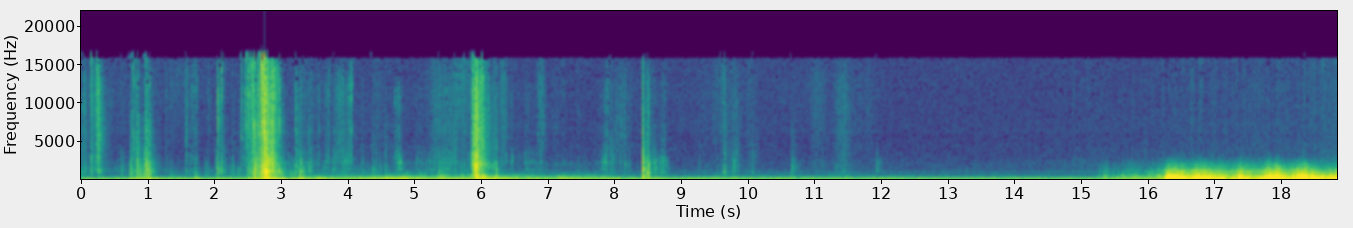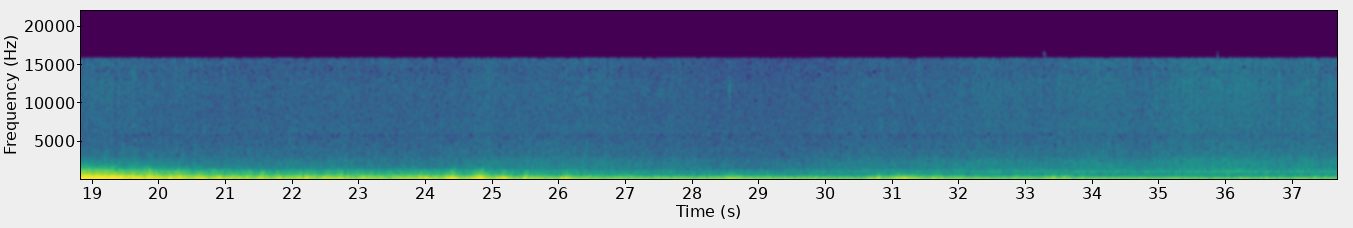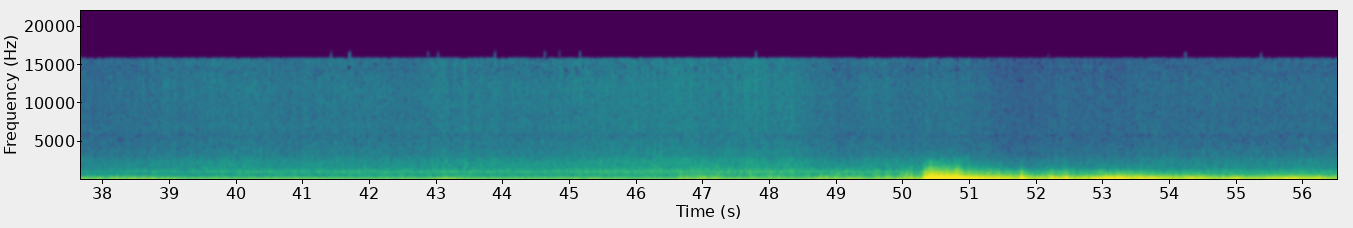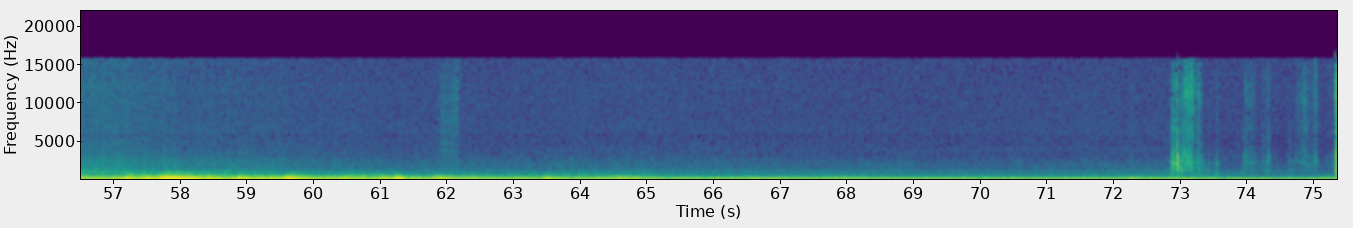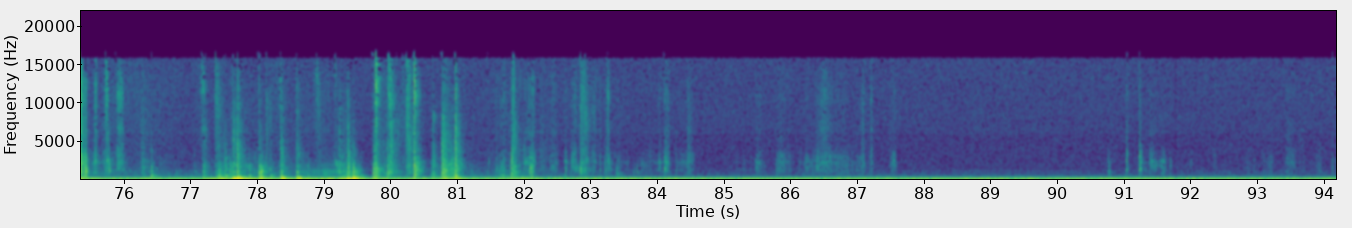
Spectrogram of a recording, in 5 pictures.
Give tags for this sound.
Storm
Connecticut
Rain
Recording
Field
Night
Atmosphere
Wind
Weather
Window
Ambience

